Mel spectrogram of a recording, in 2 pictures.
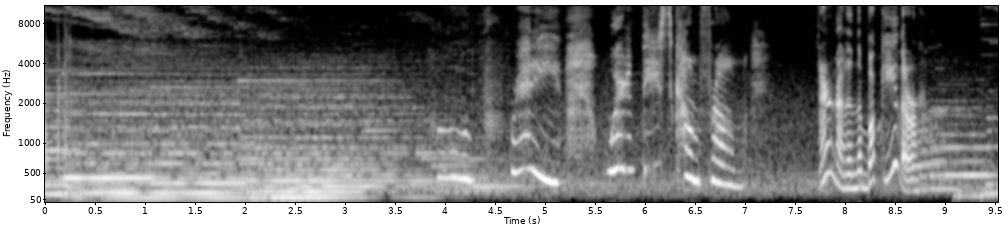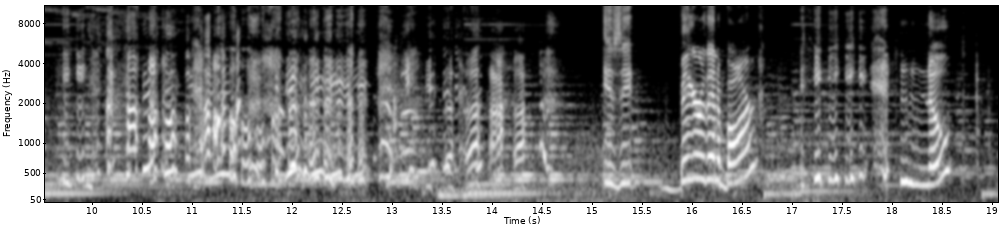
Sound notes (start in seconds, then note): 9.7 laughter; 17.0 chuckles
